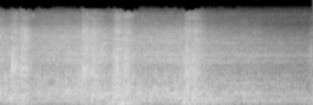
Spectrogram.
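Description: Last container flatcars of a freight train rolling past, their wheels clacking over rail joints several times; about three seconds in the clacks stop and the rolling sound fades as the train draws away.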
